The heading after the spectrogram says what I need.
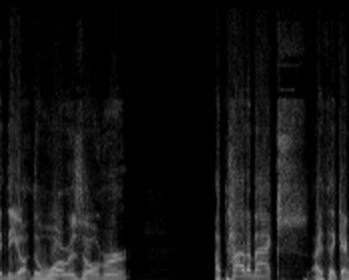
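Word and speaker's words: Appomattox: He asked the grants, begged them, you know, they the the war was over aamax. I think I pronounced it right. Appamatics.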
